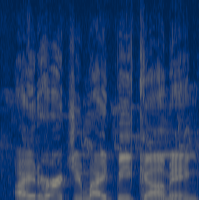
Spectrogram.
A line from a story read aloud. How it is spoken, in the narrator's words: he yelled way too loudly and dangerously close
